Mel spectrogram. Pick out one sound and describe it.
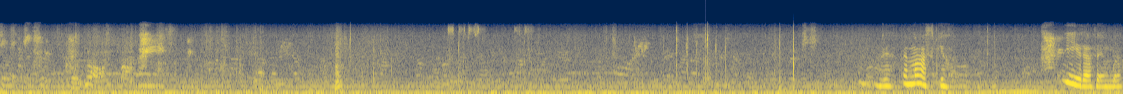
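Kittens scramble and rustle on paper and litter.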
